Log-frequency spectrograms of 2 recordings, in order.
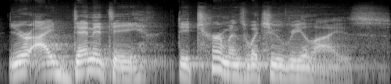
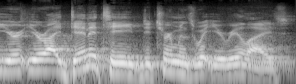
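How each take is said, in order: First: The sentence is spoken at a slower pace. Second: The sentence is spoken at a normal pace.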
